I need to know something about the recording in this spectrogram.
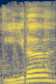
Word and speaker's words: Ida: Now I want to say her name as Ida. Is that correct? Yeah, that's correct. Oh my God, how did I do that? I have no idea. That's how you pronounce it in Sweden.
